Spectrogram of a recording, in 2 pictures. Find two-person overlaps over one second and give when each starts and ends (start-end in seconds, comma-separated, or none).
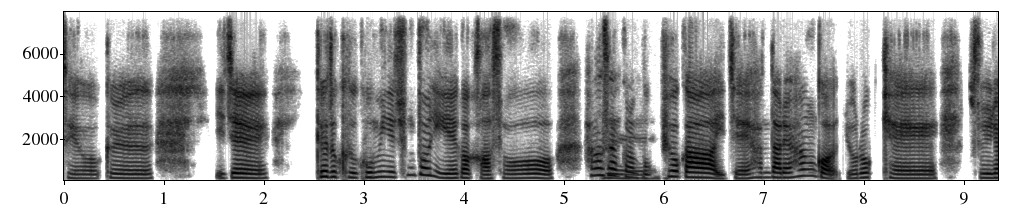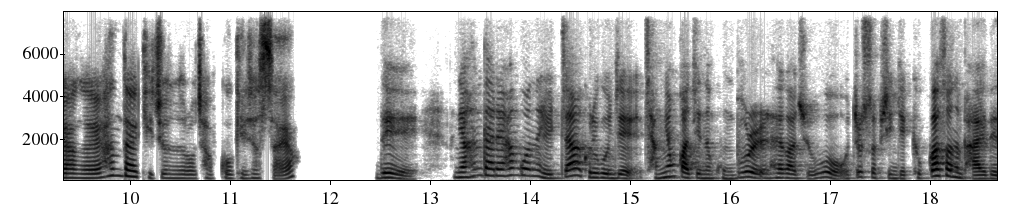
none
